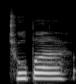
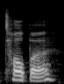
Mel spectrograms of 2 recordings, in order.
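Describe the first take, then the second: First: The first vowel is long, like in tulip. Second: The first vowel is short, like in Tulsa. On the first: "like tulip"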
